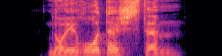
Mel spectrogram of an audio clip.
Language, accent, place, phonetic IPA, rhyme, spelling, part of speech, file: German, Germany, Berlin, [nɔɪ̯ˈʁoːtɪʃstəm], -oːtɪʃstəm, neurotischstem, adjective, De-neurotischstem.ogg
- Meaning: strong dative masculine/neuter singular superlative degree of neurotisch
